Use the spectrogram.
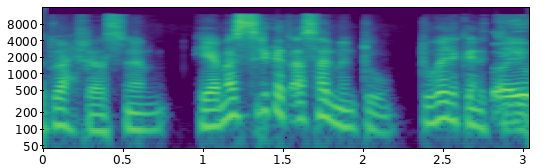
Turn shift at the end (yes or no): yes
